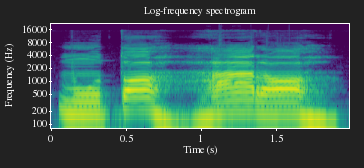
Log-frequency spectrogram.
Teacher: ওয়াকফের সময় এই তাটাকে হা বানিয়ে দিতে বলছিলাম, এই জন্য আমরা ওয়াকফ করলে তাটাকে হা বানিয়ে দিব। কিভাবে পড়ব মুতাহহারহ, এরকমভাবে পড়ব।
